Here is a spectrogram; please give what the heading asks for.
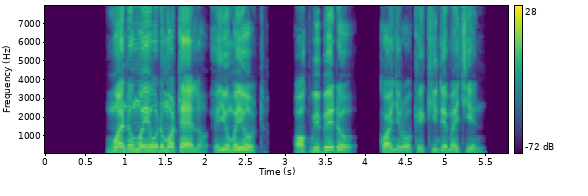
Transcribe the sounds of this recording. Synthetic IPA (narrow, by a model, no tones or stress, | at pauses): mwandumojʊdmɔtɛlɔ̰ʔejomajot | ɔkbibedo | kɔɲɾɔkekindemat͡ʃjen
